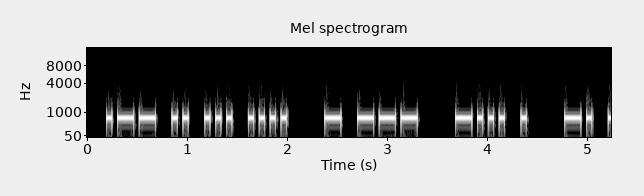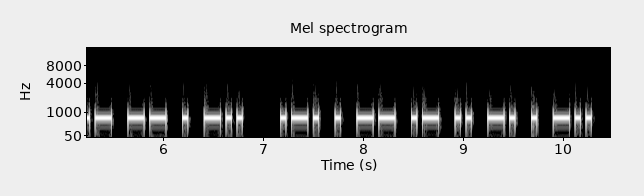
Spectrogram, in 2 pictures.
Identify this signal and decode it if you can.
Morse code, heard as a keyed tone, about 22 wpm, 700 Hz. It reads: WISH TO BE NAMED REMAINED
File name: Sentences with 7-Word Phrases - 22wpm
